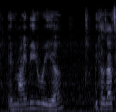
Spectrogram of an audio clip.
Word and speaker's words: Rhea: It might be Rhea, because that's how I was pronouncing it. As I was reading it, I said Rhea. It's R-H-E-A. But the way the characters kind of pronounced it was like Ray, I guess.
